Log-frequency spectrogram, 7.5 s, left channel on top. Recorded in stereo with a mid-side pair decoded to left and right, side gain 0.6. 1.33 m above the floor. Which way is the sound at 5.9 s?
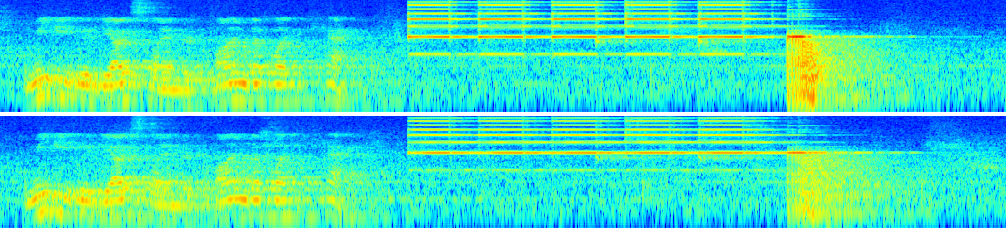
50° left.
